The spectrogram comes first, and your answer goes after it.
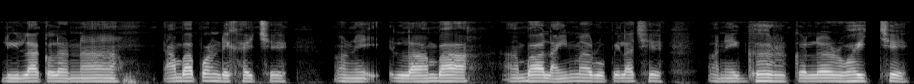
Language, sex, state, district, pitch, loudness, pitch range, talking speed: Gujarati, male, Gujarat, Navsari, 145 Hz, -16 LUFS, 140-150 Hz, 130 wpm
